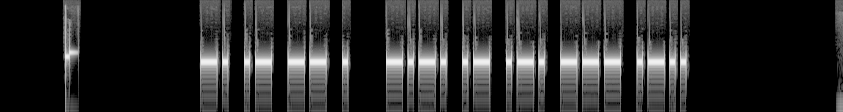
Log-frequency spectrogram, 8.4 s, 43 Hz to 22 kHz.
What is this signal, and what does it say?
Morse code, heard as a keyed tone, about 22 wpm, 700 Hz. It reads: NAME CAROL
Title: Practice QSO - Exchange 1 - Beginning - 22wpm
